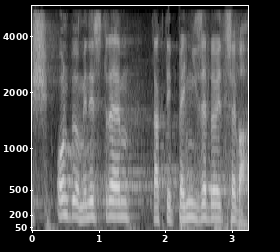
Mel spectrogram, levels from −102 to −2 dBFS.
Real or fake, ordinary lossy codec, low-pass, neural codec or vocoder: real; AAC, 32 kbps; 5.4 kHz; none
